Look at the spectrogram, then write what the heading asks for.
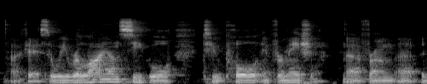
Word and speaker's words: SQL: sql stands for structured query language but it's pronounced like the word sql okay so we rely on sql to pull information from a database to query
